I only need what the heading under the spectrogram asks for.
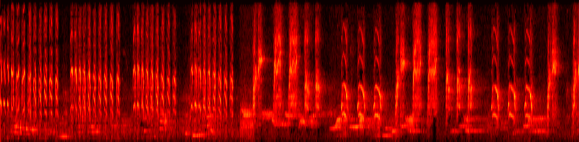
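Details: Long-tailed shrike singing in the rapid 'tembakan' style used as a master recording for training songbirds: dense bursts of high, sharp repeated chips alternating with harsher downslurred notes and quick rattling trills, almost continuous.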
